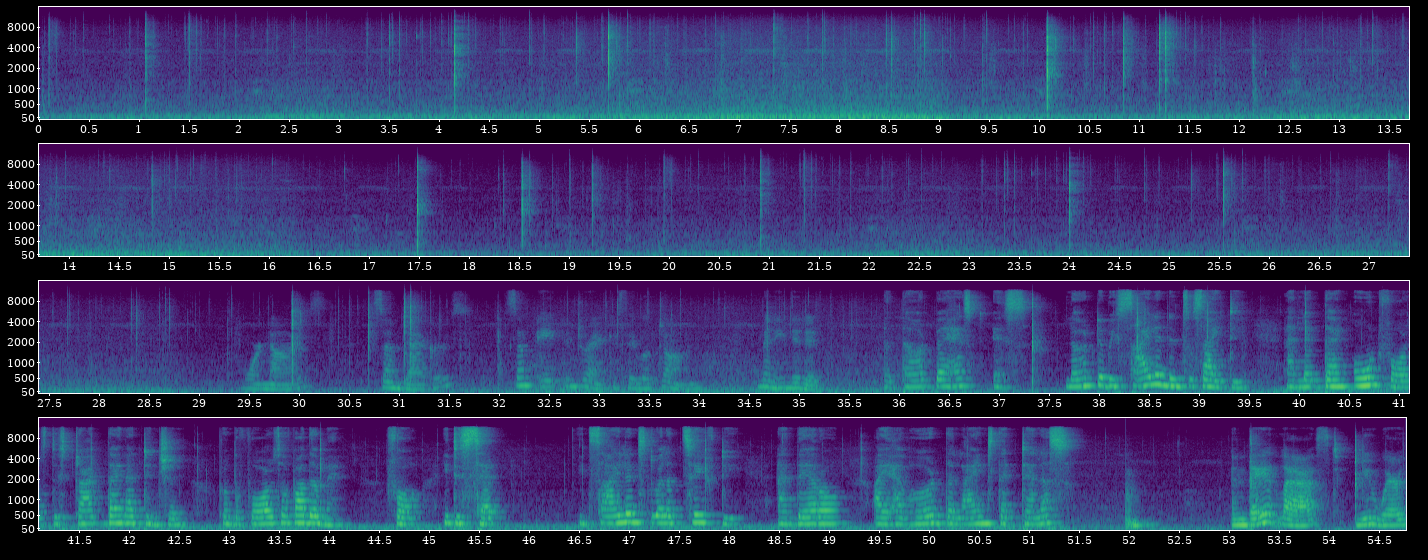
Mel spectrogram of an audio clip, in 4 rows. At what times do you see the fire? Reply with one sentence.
You can hear the fire from 0.0 to 54.7 s.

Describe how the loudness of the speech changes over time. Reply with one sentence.
The loudness of the speech goes up.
